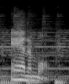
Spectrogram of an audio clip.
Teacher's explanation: It is a three-cllable word. Stress is on the first syllable.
